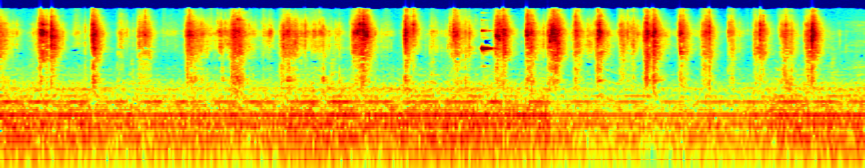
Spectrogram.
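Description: A spatula stirring and scraping egg noodles and cream soup around a stainless steel mixing bowl, a quick irregular series of swishes and scrapes about three or four a second. A steady low hum runs underneath.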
